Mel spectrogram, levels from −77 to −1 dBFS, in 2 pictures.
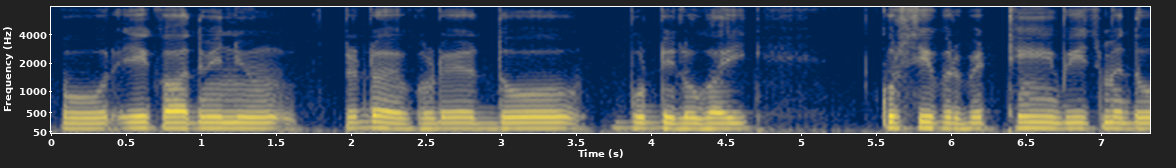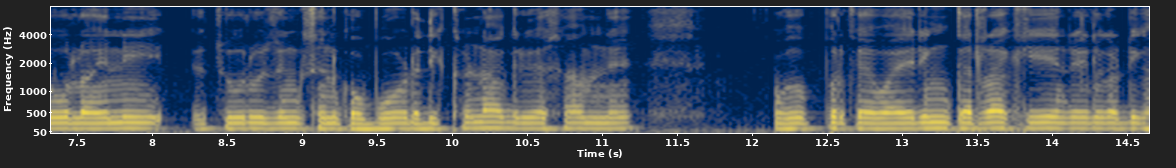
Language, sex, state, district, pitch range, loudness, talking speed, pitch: Marwari, male, Rajasthan, Churu, 125-130 Hz, -14 LUFS, 145 wpm, 130 Hz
